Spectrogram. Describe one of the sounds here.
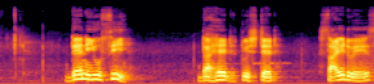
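A young man reads aloud into a close microphone, in short phrases.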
